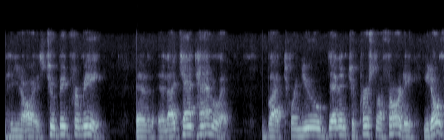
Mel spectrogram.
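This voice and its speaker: A man speaks at a fairly slow pace, with a fairly high pitch and ordinary pitch variation. Audible room echo surrounds his voice. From Alaska, Pribilof Islands. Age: 70s. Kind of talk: lecture. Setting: seminar room with audience. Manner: hesitant, many fillers.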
